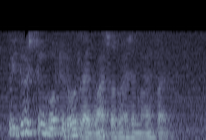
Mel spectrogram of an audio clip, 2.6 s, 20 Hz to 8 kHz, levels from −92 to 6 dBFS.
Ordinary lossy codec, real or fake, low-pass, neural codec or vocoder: AAC, 16 kbps; fake; 7.2 kHz; vocoder, 24 kHz, 100 mel bands, Vocos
